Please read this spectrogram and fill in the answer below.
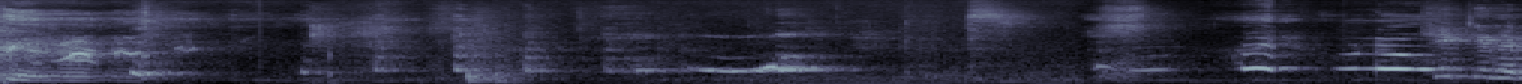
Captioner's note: all laughing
